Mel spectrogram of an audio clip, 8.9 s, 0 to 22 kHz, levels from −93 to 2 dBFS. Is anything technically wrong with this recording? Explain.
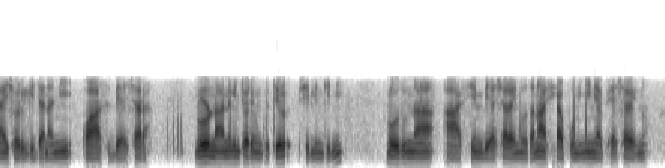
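Yes. Packet loss with pitch repetition at 0.56 s, just before "oas biashara", and at 7.38 s, right after "aasie embiashara ino tanaa". Each time about 40 ms of audio went missing, which fits two lost packets. The receiver filled each gap by repeating the last pitch period, so the speech briefly sounds held and buzzy before it continues within the telephone-band G.711 sound.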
